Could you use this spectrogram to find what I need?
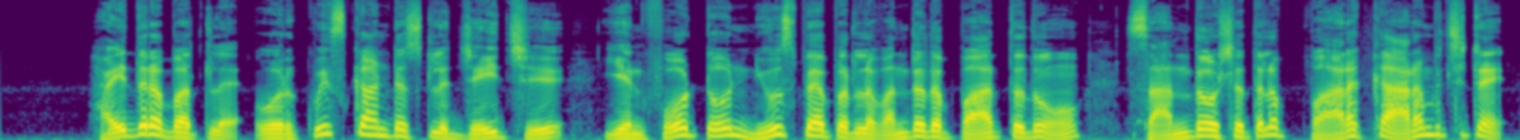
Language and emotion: Tamil, happy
